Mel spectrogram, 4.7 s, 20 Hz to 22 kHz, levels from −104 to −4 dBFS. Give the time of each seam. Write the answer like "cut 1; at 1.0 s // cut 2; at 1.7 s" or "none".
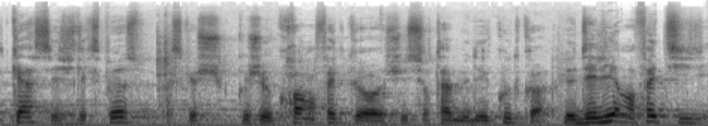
none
